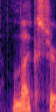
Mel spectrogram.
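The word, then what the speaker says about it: Leicester: Lexter becomes L E S T E R and Fulham becomes f u l e m.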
